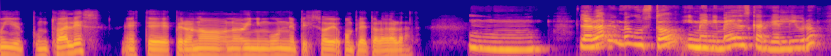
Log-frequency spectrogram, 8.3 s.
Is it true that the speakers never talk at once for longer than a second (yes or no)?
yes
